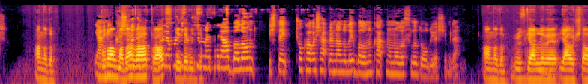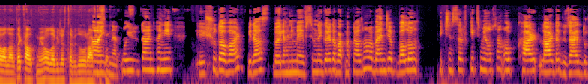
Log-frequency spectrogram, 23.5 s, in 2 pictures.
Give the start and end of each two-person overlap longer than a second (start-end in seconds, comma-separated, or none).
1.9-4.1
